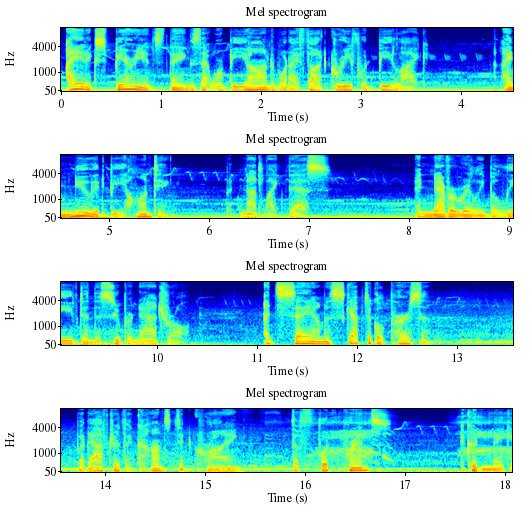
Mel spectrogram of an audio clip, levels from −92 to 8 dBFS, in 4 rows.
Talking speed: 155 wpm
